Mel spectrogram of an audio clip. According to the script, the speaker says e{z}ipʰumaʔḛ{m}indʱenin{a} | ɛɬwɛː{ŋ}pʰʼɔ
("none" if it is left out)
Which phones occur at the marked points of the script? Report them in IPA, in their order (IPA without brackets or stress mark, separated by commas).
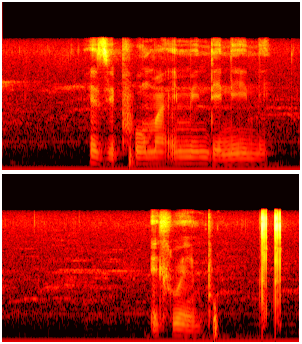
z, m, i, m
